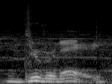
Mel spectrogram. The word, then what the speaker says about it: Duvernay: I went with Devin Duvernay from Baltimore.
